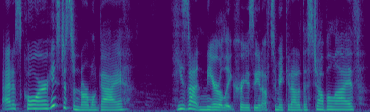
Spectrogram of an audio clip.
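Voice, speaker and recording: A woman's voice: mid-range voice, brisk, fairly bright tone, close to an everyday voice. Himeno, a woman playing a flirty, world-weary devil hunter. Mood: wistful, resigned. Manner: teasing, coy, breathy at times. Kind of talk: intimate audio roleplay addressed to the listener.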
